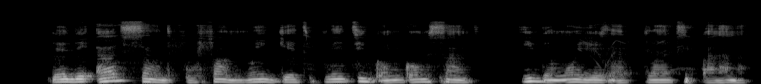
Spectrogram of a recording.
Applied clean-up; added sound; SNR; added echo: neural mask model DeepFilterNet 3.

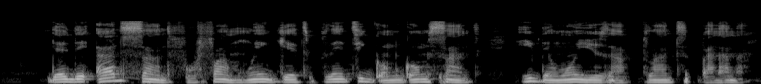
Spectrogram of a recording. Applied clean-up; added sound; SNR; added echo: none; none; none; none.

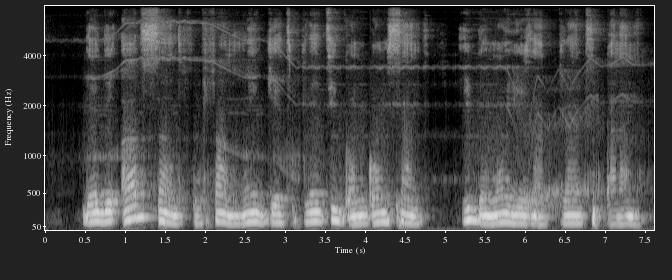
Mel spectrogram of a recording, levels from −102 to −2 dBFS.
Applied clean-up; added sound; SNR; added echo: neural separator model SepFormer DNS4.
